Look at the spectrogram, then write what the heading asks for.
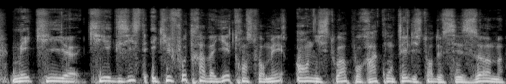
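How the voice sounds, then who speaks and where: Noticeable background noise sits under speech delivered at a fairly quick pace with lively intonation. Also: man. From Normandy, France (Bayeux). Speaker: tour guide. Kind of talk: radio interview. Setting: live outside broadcast.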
